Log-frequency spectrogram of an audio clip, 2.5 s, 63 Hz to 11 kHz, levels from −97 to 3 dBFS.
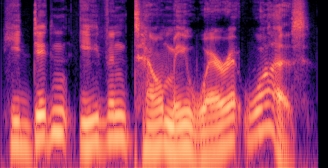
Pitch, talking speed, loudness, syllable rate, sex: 135 Hz, 195 wpm, -15 LUFS, 4.4 syllables/s, male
